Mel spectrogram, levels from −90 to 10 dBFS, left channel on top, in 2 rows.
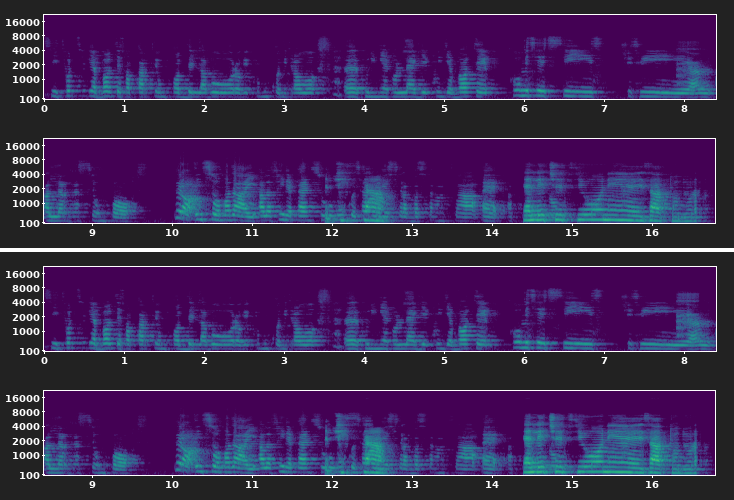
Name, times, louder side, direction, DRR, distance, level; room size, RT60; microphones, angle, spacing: voice 1, 0.1-5.6 5.9-7.0 7.3-9.5 10.0-14.1 14.7-14.8, equal, 5° left, 1.4 m, -39 dB
voice 2, 12.1-12.7 14.4-16.6, right 3 dB, 45° right, 1.2 m, -29 dB
23.0 x 10.0 x 4.8 m
head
